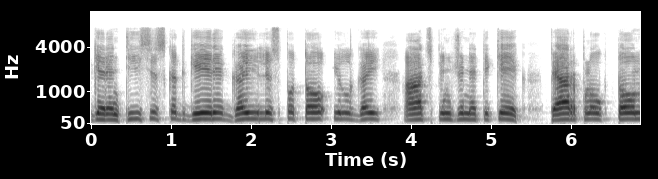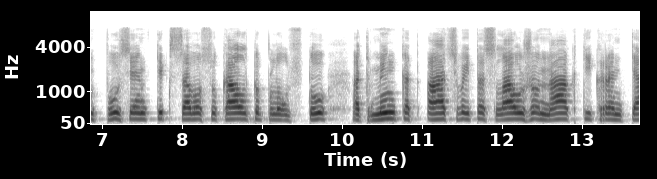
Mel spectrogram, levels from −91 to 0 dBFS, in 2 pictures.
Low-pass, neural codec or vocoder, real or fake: 7.2 kHz; none; real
